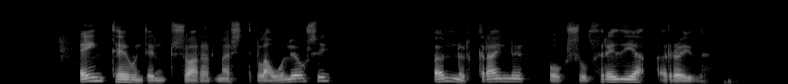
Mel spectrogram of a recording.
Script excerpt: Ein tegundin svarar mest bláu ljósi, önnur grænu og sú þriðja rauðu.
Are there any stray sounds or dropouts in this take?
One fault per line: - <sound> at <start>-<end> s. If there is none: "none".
none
